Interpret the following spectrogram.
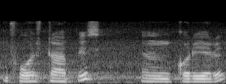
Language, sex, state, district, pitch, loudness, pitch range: Telugu, male, Telangana, Hyderabad, 140 Hz, -16 LUFS, 130-155 Hz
